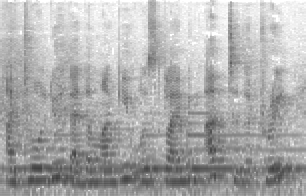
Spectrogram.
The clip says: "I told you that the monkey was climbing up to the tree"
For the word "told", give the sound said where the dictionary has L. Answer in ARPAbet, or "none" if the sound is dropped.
L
